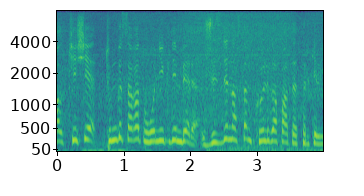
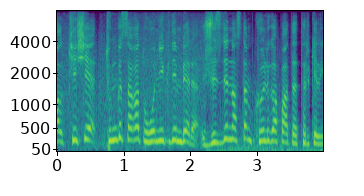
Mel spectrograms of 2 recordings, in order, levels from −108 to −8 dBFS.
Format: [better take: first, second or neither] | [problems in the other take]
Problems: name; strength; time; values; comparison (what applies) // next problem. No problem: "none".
second | background sound (Domestic sounds, home sounds); 14 dB below the speech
